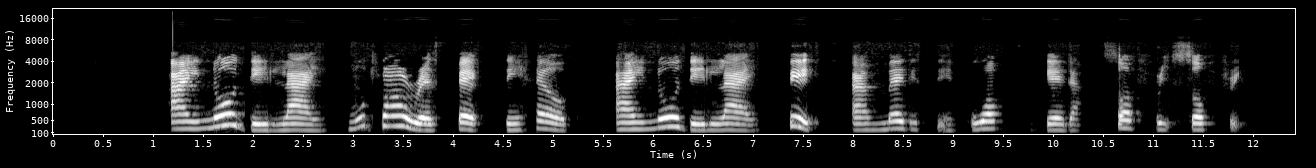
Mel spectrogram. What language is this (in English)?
Nigerian Pidgin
